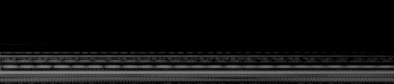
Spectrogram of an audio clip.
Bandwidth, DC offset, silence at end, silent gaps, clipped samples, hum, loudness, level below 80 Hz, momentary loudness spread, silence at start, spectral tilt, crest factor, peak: 3.4 kHz; under 0.1%; 0 s; none; under 0.1%; none; -38 LUFS; -78 dBFS; 8 LU; 0 s; -9.5 dB/octave; 12 dB; -26 dBFS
